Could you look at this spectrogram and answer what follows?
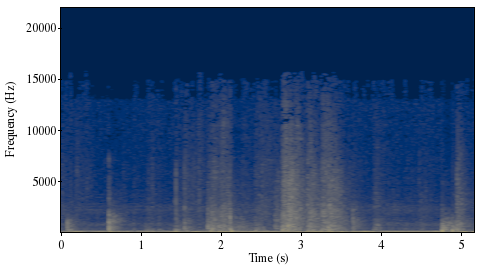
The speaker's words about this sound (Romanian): Închide ușa și fereastră. Dacă ne aude cineva, suntem pierduți.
